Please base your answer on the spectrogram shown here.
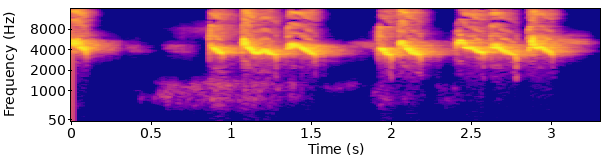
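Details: Opening song ("buka") of a white-rumped shama, recorded 29 August 2021. One note, a pause, then two runs of three loud, high, downslurred notes.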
